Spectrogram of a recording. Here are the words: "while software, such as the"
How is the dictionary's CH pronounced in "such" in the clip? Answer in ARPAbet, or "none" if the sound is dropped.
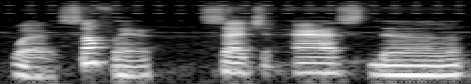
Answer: CH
